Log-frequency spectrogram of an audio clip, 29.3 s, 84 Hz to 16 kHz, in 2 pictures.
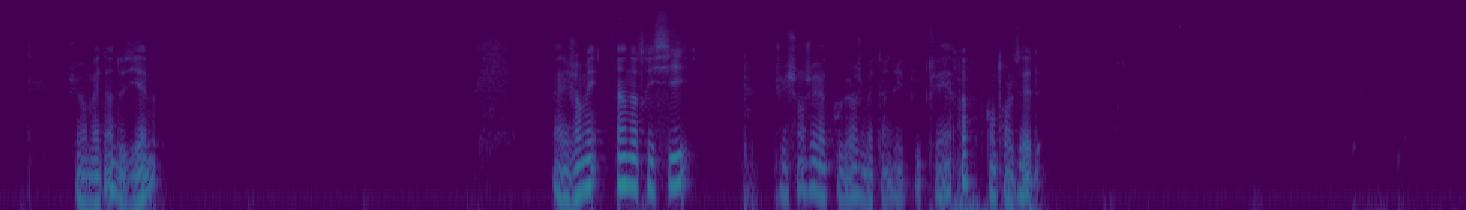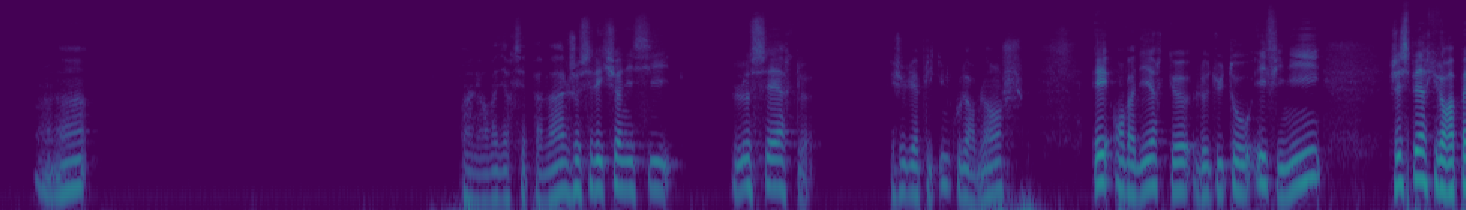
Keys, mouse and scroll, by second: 1.4 click, 2.4 click, 3.6-4.8 drag, 6.2 click, 8.5 click, 9.5 ctrl+z, 11.0 click, 12.5 click, 13.5 middle click, 17.1-18.5 drag, 19.2 F1, 19.7 click, 20.1 F2, 21.5 click, 23.8 click, 24.6 F1, 25.0 click, 25.8 KP_Subtract, 26.6 middle click, 27.2 middle click, 28.2 click.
